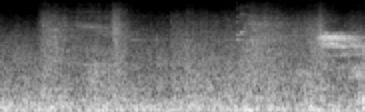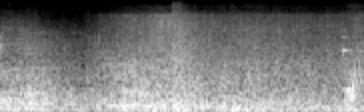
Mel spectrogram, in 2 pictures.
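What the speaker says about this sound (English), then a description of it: "some water falling" Steady rushing water falling in the Genshin Impact video game, a broad continuous wash that swells slightly midway, with faint wind-like noise and no other distinct sounds.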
